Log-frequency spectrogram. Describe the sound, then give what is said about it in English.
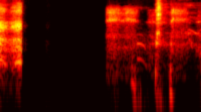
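A person imitates a woman's heavy breathing and coughing: a short harsh burst, a brief pause, then a longer stretch of raspy breaths broken by several rough cough-like pulses. “i thought she just breathed really heavy and coughed a lot i did but it was to express something”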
